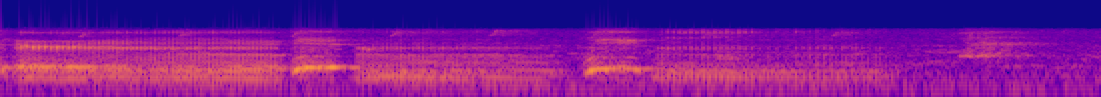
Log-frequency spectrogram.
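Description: A koala gives a deep, rasping, grunting call in rough bursts, like a snore mixed with a belch.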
